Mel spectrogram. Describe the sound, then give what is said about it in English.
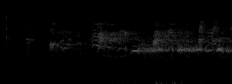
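Shrill, raspy screeching from flying fox fruit bats in dark tree branches at night, a chorus of overlapping squawks with repeated harsh bursts, fairly faint, with no talking. “Have you ever heard a screeching in the dark tree branches at night? Those are flying foxes, also known as fruit bats, and they can give you a bit of a fright”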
